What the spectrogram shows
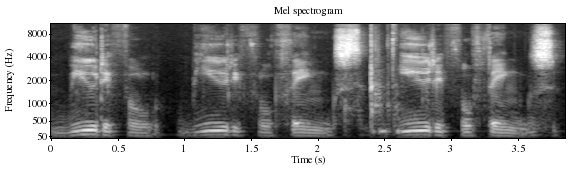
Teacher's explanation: beautiful things, right? With the flap T there.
